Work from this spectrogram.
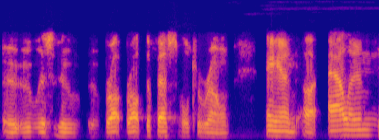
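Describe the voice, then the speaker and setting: A man's voice: low voice, fairly even intonation, moderate pace, vocal fry, no room sound. A man, a former film festival director, telling stories in a rambling way, full of restarts, recorded with a tinny phone-like sound. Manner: rambling, many restarts, chuckles at his own stories. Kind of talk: casual conversation.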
